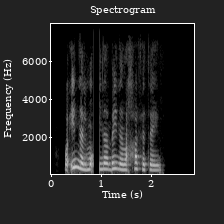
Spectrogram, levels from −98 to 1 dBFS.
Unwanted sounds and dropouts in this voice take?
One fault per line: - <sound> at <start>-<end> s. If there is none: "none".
- dropout at 0.8-1.0 s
